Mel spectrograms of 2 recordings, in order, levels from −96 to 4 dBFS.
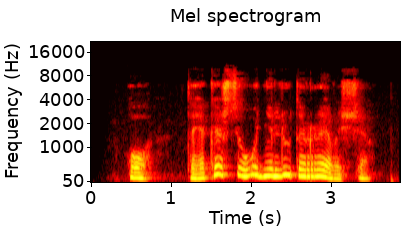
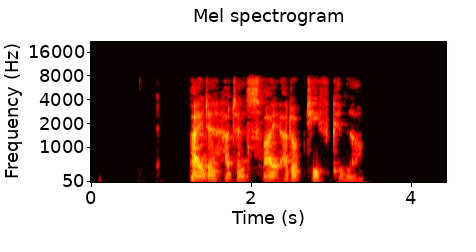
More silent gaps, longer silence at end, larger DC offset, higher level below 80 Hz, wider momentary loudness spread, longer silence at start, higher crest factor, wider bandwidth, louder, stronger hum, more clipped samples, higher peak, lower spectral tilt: neither; second, 0.35 s vs 1.05 s; neither; first, -62 dBFS vs -74 dBFS; second, 11 LU vs 15 LU; second, 0.5 s vs 1.25 s; second, 14 dB vs 32 dB; first, 10 kHz vs 8.2 kHz; first, -25 LUFS vs -32 LUFS; neither; neither; second, -10 dBFS vs -4 dBFS; first, -6.5 dB/octave vs -3.5 dB/octave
